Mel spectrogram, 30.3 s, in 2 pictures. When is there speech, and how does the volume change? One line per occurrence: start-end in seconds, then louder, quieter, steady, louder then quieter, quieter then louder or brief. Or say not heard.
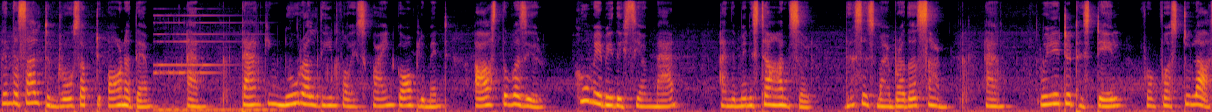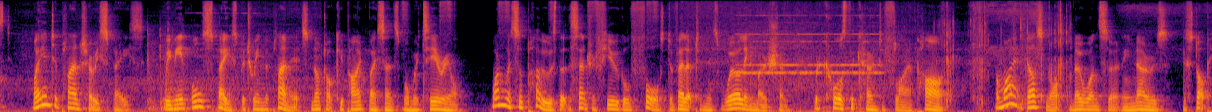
0.0-30.2 steady.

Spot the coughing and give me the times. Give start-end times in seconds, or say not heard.
not heard.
